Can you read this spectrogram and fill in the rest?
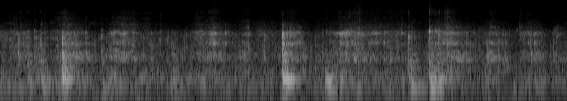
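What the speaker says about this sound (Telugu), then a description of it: "ఈ మొత్తాన్ని మంచిగా మిక్స్ చేసుకోవాలండి" Idli pieces being stirred and tossed with spices in a pan, a continuous scraping and clatter of a spatula against metal with a few sharper knocks, close and moderately loud.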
